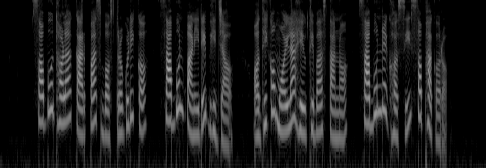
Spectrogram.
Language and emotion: Odia, neutral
